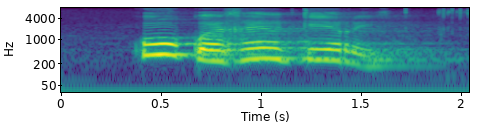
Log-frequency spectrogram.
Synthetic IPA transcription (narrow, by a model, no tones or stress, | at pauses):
ʊkʼwɛɣɛkʼɪːrɪ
